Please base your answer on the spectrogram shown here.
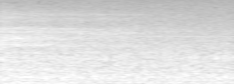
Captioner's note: breathing sounds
